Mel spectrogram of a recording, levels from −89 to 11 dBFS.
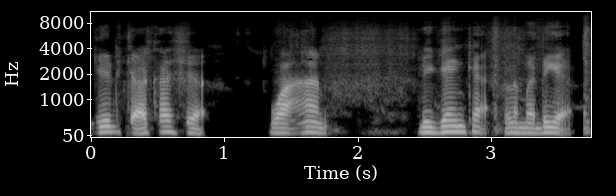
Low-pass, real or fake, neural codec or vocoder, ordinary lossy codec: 9.9 kHz; fake; autoencoder, 48 kHz, 128 numbers a frame, DAC-VAE, trained on Japanese speech; AAC, 48 kbps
